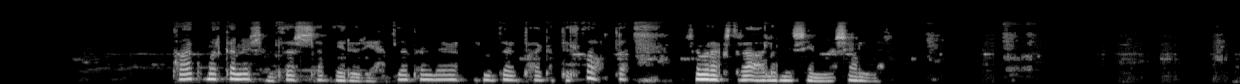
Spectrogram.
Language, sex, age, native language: Icelandic, female, 40-49, Icelandic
